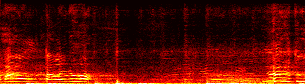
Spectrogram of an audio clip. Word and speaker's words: Rurutu: Appelé Rurutu, en fait il se prononce Rurutu.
